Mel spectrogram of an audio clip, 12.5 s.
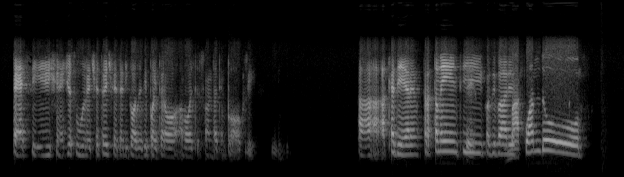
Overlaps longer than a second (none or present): none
